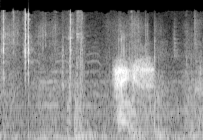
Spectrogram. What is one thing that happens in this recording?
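Boots clank on a metal ladder.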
